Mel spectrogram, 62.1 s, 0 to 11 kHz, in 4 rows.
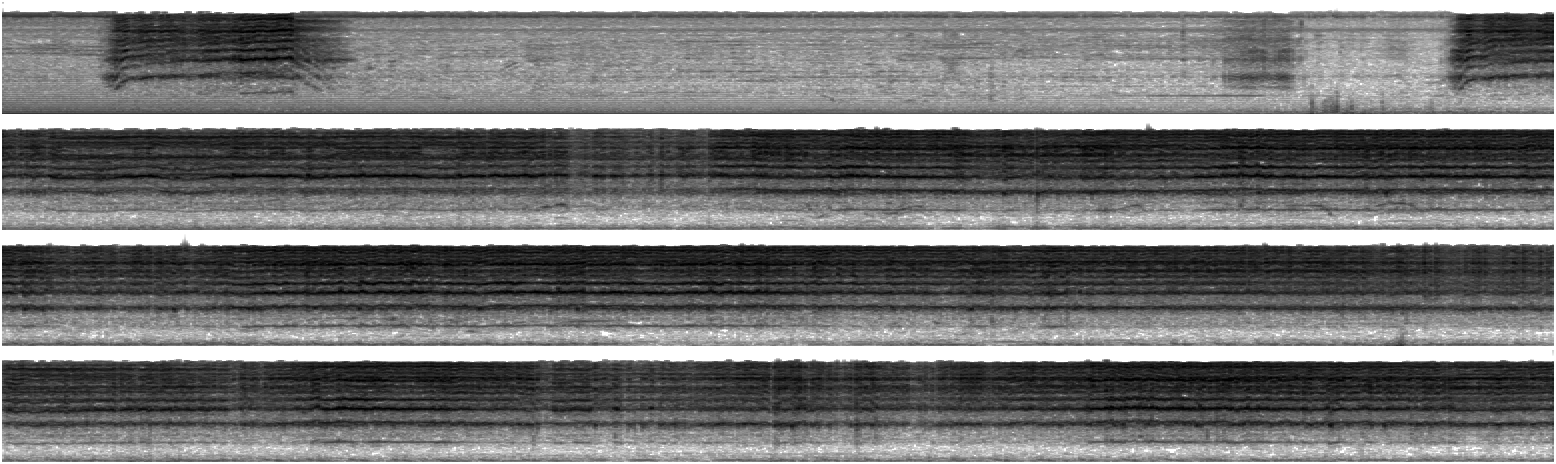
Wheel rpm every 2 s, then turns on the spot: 70, 60, 0, 0, 0, 0, 10, 100, 160, 160, 160, 160, 150, 160, 160, 160, 160, 150, 150, 160, 160, 160, 160, 150, 150, 160, 150, 150, 150, 150, 150.
12-14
